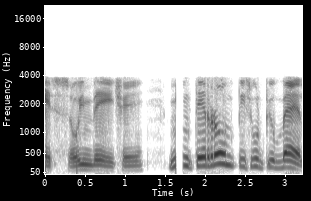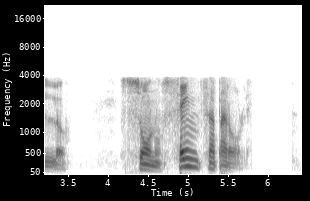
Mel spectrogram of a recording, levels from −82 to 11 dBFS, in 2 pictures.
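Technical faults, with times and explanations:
Throughout: Bluetooth CVSD headset codec. The speech is confined to a telephone band of roughly 150 Hz to 3.7 kHz, so it sounds thin and boxed. The codec sends one bit per sample at 64 kHz, saying only up or down, with a step size that adapts. When the waveform climbs faster than the step can follow, it overloads. That makes s sounds scratchy, distorts louder passages, and leaves a granular hiss under the speech.
0.39, 1.63–1.75, 4.21–4.24 and 5.17–5.19: unconcealed Bluetooth headset packet loss. Audio between headset and phone dropped out, and nothing was patched in to cover the gaps. The first and last holes are about 7.5 ms each, which fits a single lost packet. The third is 15 ms. The second runs 90 ms, which points to about ten packets lost in a row. Each gap has hard edges, and the speech returns briefly quieter as the CVSD step rebuilds.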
